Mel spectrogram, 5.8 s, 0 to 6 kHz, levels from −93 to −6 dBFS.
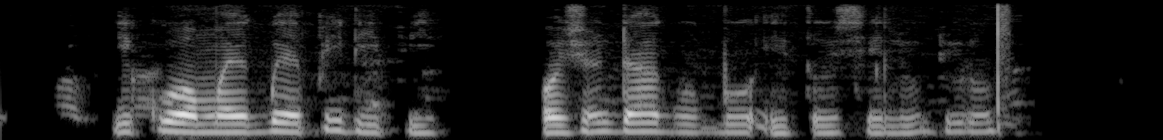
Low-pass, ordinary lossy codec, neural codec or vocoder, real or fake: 5.4 kHz; none; none; real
